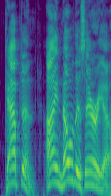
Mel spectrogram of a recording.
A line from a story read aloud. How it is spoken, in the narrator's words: Holt shouted above the sound of their motor in the windy rain driving into them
